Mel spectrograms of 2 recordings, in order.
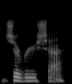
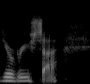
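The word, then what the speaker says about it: Yerusha: I also said it Jerusha. And it was not until I had to hire a translator to help with the audiobook that I found out I'd been saying it wrong all along, and it was actually Yorusha.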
